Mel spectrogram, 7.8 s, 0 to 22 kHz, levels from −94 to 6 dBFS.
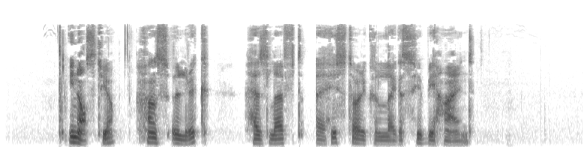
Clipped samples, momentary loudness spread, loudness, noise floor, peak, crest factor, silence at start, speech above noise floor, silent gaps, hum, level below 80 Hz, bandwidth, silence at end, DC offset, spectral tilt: under 0.1%; 13 LU; -29 LUFS; -79 dBFS; -6 dBFS; 26 dB; 0.8 s; 50 dB; none; none; -74 dBFS; 11.5 kHz; 1.5 s; under 0.1%; -2.5 dB/octave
